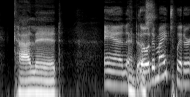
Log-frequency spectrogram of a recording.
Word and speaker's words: Khaled: podcast we posted because I couldn't pronounce DJ Khaled. Khaled. It's how you say DJ it. Khaled. We the best. We the best, DJ. Yeah. So there you have it, folks. I pronounced it correctly. Khaled.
